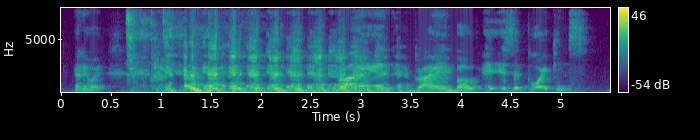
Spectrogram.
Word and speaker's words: Boykins: Brian Bo, is it Boykins?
